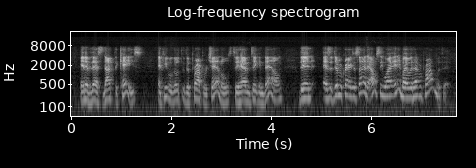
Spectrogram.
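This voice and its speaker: A man with a Southern accent, high-pitched, bright and sharp in tone, very fast, with very wide pitch swings. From US South, rural Virginia. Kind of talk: panel discussion.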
